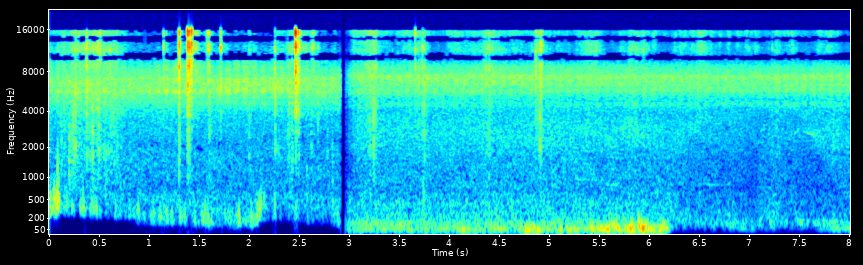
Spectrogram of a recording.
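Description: Dry twigs and sticks rustling and clicking as they are handled and laid for a wood fire, with a few sharp snaps in the first three seconds. After that a steady outdoor hiss, with a low rumble for a few seconds.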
